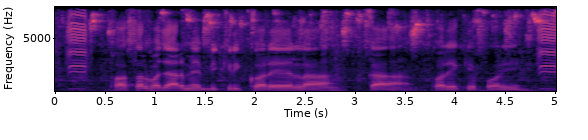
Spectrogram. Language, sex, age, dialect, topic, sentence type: Bhojpuri, male, 25-30, Northern, agriculture, question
